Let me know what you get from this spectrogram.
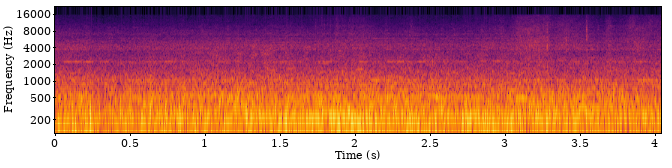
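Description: Kalka–Shimla narrow-gauge toy train running at speed, heard from on board: a steady rumble and rattle of the wheels and carriage on the rails.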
